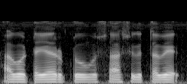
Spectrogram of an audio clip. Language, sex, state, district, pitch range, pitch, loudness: Kannada, male, Karnataka, Koppal, 110-115 Hz, 115 Hz, -15 LUFS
